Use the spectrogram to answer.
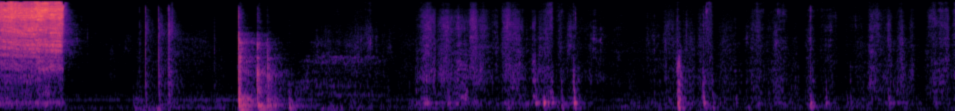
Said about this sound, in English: I have some throttle body cleaner.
